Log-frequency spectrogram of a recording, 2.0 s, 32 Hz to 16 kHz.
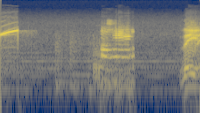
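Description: Electronic beeps and whistles of an R2-D2-style robot: a rising whistle ends just after the start, then a short, steady beep comes about a second in.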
